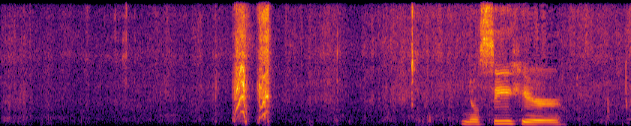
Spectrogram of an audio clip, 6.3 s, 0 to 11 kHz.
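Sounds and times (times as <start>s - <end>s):
zipper being zipped up: 2.3s - 2.8s
speech: 4.6s - 5.7s.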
